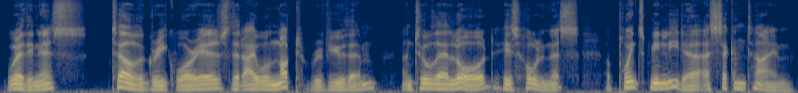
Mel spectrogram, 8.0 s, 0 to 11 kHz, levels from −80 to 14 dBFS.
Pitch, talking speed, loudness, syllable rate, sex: 105 Hz, 165 wpm, -19 LUFS, 4.5 syllables/s, male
